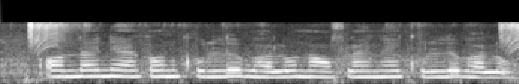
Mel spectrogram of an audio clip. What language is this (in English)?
Bangla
